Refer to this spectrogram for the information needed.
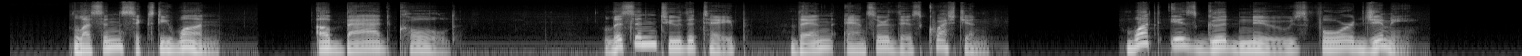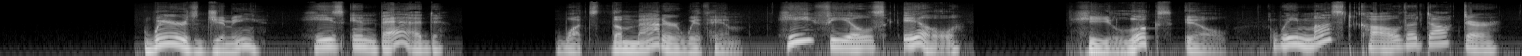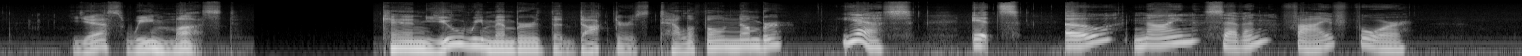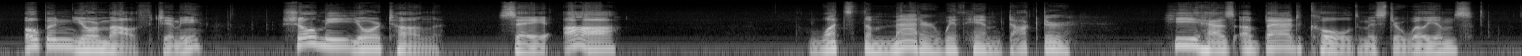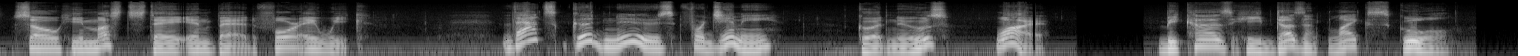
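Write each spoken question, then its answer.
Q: What is good news for Jimmy?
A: He must stay in bed for a week, so he doesn't have to go to school (he doesn't like school).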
